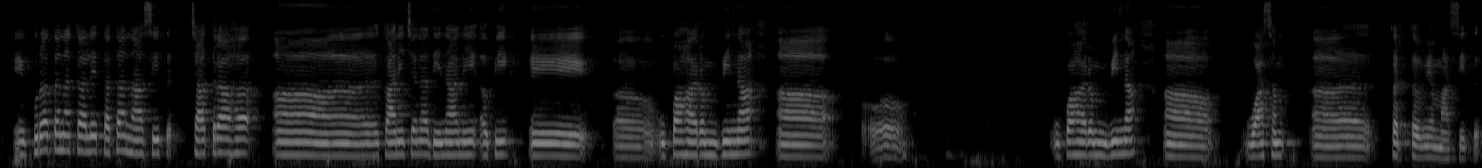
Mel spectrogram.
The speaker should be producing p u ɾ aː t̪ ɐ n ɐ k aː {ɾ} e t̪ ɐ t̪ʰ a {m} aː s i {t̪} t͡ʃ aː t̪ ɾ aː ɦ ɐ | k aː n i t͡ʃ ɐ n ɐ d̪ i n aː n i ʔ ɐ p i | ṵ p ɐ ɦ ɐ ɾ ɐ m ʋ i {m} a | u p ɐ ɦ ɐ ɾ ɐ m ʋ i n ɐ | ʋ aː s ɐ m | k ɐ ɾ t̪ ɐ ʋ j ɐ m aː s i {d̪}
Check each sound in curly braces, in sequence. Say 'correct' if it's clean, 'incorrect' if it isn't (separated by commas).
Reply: incorrect, incorrect, correct, incorrect, incorrect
